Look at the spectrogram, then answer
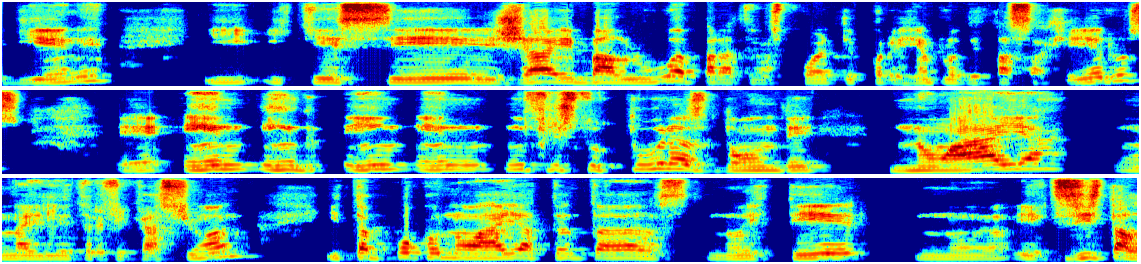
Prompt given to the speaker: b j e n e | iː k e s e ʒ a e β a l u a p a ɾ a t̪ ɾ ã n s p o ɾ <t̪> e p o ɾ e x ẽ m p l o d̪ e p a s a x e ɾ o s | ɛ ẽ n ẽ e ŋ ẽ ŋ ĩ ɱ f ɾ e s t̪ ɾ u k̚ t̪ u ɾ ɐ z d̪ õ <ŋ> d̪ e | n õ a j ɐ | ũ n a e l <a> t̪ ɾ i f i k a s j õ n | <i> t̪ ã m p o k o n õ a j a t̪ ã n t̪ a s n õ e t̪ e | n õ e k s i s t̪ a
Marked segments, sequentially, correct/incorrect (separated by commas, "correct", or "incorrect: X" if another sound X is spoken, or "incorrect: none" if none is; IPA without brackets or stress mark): correct, incorrect: n, incorrect: e, correct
